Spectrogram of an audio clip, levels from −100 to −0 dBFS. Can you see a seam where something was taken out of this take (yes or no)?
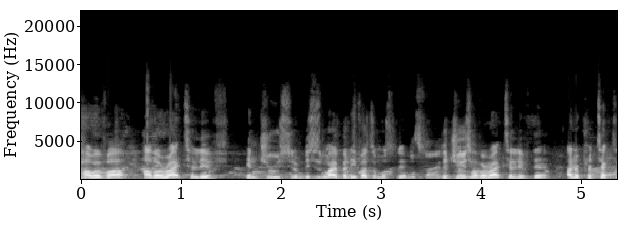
no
